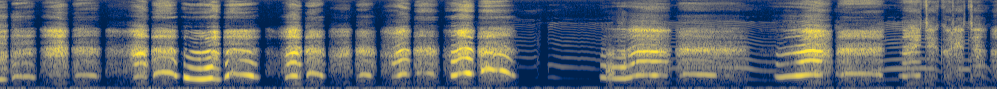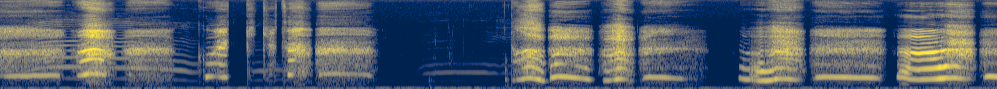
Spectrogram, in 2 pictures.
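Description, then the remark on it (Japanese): A baby cries in repeated short, high-pitched wailing bursts with gasping breaths between them, quieting briefly partway through before starting up again. “赤ちゃん泣いてない？”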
